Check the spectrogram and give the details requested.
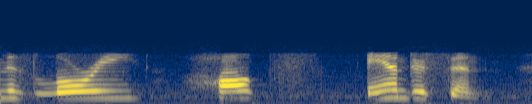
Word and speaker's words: Halse: my name is Lori haltz Anderson haltz rhymes with Waltz I woke to the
